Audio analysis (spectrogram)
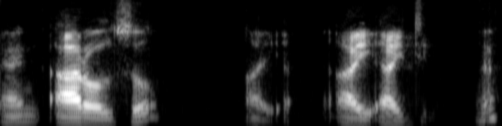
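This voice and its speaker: A man with an Indian accent and ordinary pitch variation, in a dry, close recording with no echo. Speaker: university lecturer. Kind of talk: lecture. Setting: online class. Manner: halting.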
